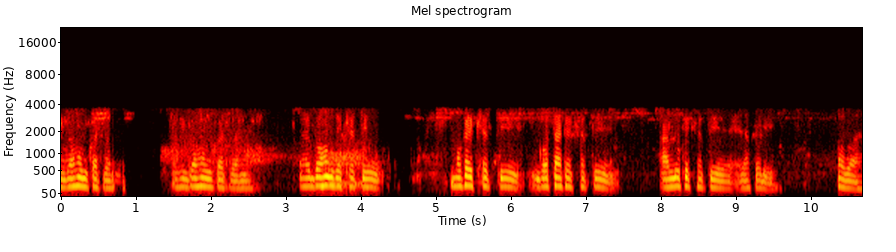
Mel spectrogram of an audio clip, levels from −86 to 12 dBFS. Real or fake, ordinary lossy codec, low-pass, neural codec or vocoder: real; none; 3.6 kHz; none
